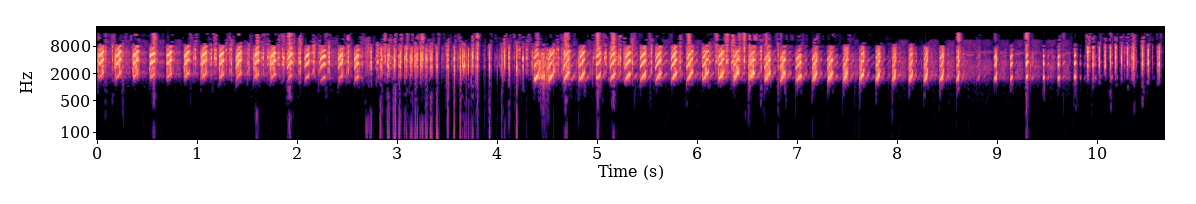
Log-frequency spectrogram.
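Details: Swiftlet mating call: a fast run of sharp, clicky high chirps repeated about three times per second with scarcely a pause, briefly rougher and blurred in the middle, on a quiet background.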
